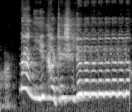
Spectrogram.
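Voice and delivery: excited. Acted. Fan slang shout.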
